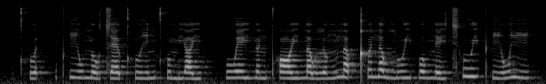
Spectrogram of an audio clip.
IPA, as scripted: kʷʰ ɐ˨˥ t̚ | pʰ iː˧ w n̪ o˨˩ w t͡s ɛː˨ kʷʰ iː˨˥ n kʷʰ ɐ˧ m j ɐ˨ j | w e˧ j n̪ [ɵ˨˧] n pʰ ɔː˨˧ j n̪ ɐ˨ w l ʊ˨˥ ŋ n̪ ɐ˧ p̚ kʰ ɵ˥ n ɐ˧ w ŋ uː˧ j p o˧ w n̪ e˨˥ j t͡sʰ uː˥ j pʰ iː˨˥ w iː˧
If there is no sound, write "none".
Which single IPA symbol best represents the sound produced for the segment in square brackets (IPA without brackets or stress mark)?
ɵ˨˧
